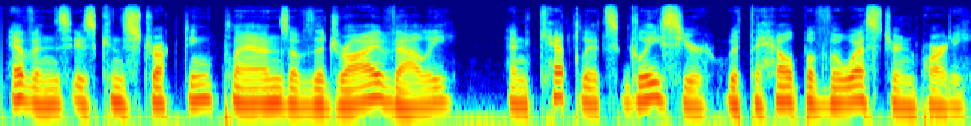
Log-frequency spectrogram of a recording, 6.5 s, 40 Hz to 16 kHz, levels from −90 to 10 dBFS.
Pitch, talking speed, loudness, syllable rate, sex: 120 Hz, 165 wpm, -17 LUFS, 4.4 syllables/s, male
